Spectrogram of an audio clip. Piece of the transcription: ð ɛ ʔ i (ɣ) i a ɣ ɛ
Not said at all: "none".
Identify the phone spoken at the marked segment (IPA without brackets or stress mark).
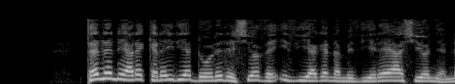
ð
